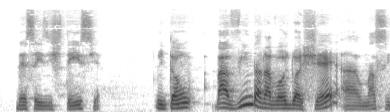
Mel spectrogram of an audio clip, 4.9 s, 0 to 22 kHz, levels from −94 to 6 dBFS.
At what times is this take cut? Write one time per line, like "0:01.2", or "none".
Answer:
0:02.7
